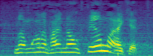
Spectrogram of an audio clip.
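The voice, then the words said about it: Whiny voice. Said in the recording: “that little whiny voice”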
